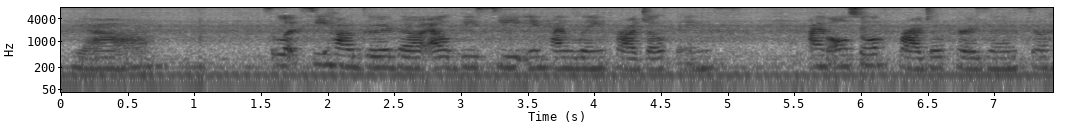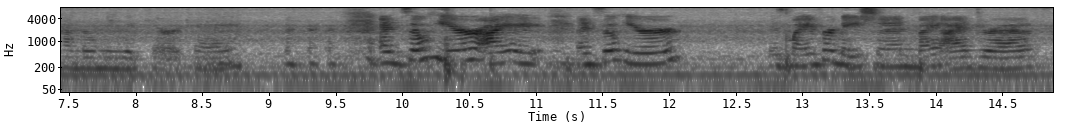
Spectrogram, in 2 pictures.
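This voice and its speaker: A woman with a Filipino accent talks at a fairly slow pace with long, frequent pauses and big swings in loudness, amid noticeable background noise and audible room echo. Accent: Filipino (Bisaya) accent, non-fluent English. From Philippines, Mindanao. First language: Cebuano (Bisaya). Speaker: vlogger. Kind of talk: unboxing vlog. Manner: halting.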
